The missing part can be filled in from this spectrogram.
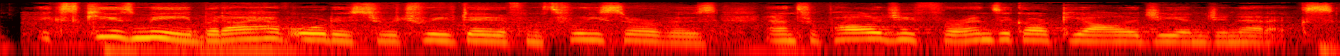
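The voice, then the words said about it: Poor, half-hearted British accent. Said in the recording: “here she is using her accent poorly ... it's so halfway. It's so halfway.”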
